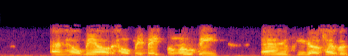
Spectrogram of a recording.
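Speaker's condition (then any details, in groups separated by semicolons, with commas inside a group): Cerebral palsy; plays rhythm guitar despite condition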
